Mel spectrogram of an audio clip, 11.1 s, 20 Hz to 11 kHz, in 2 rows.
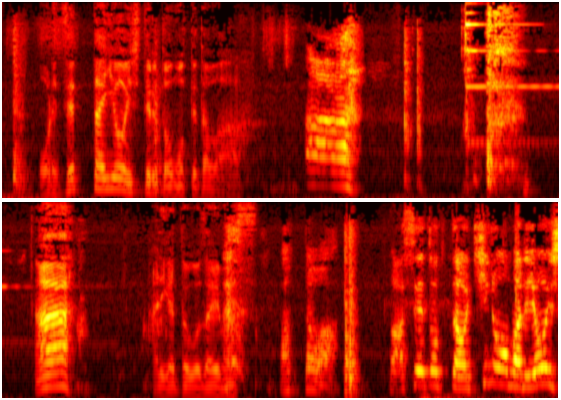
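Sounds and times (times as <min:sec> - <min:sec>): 
speech: 0:00.4 - 0:03.7, 0:05.2 - 0:06.5, 0:07.1 - 0:11.1
small bell ding: 0:04.6 - 0:05.9.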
